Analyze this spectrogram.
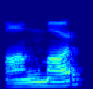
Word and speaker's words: Angmar: So, Angmar is just like an in English an ing, like running, whereas here you pronounce the G Fangorn. Um so, there's a little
